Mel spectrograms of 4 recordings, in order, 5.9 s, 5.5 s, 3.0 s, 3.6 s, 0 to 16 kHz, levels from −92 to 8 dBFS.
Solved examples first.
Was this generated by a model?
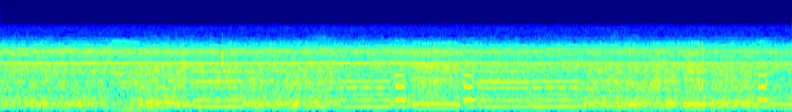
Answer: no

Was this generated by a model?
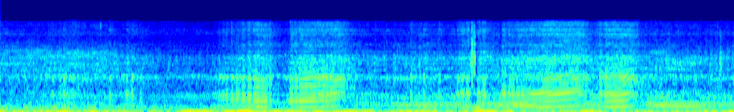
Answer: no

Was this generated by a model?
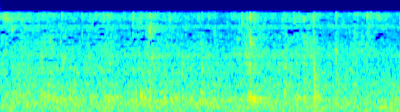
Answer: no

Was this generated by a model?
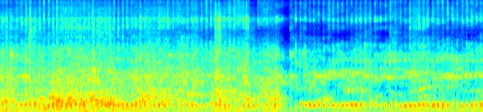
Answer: yes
